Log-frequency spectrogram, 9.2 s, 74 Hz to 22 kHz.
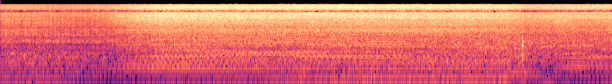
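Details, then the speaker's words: GX200 Honda-clone single-cylinder go-kart engine on hydrogen with pure water injection: runs up from idle to a steady, fairly even beat, one brief pop near the end; running smoothly, especially once at operating temperature. "Okay, so that's the hydrogen engine running now with the pure water being injected in. Uh, as you can tell, the engine seem to run a lot smoother there, especially when I got it up to operating temperature."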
